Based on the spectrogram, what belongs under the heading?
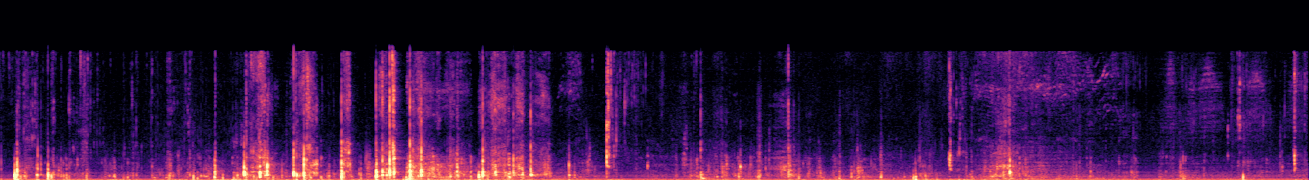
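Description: A person chewing a mouthful of kimchi fried rice with spam, fried egg and cheese: irregular wet chewing and biting sounds, busiest a couple of seconds in and thinning out toward the end.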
